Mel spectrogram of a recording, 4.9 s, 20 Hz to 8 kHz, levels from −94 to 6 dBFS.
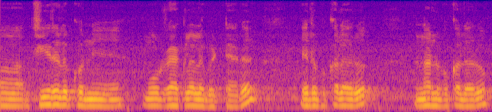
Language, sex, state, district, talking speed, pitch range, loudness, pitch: Telugu, male, Telangana, Hyderabad, 135 wpm, 130-140 Hz, -16 LUFS, 135 Hz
